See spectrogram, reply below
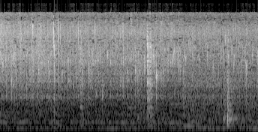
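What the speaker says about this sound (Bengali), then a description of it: "সর্বপ্রথমে সরষের তেল দিয়েছি, গোটা জিরে দিয়ে দিচ্ছি, তেল গরম হয়ে গেছে। তো পেঁয়াজ দিয়ে দিচ্ছি।" Onions frying in hot mustard oil with whole cumin, a steady close sizzle with occasional stirring scrapes and pops, no one talking.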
